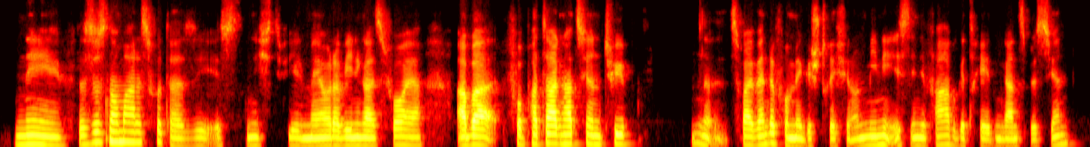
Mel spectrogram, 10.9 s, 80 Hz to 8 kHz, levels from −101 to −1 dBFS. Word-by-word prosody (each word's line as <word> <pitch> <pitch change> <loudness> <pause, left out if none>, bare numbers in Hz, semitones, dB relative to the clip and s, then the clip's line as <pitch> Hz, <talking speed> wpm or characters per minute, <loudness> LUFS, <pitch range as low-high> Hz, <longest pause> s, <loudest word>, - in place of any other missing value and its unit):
Ne, 120 -3 0
das 125 +2 -2
ist 155 0 -1
normales 160 -2 +3
Futter. 110 -9 -3
Sie 110 +2 -8
isst - - -11
nicht 115 -1 -7
viel 110 -2 -5
mehr 110 +1 +2
oder 110 -1 +2
weniger 115 0 +2
als 110 0 -2
vorher. 115 -2 0 0.3
Aber 120 0 +7
vor 125 - -2
paar 135 0 +1
Tagen 140 0 +7
hat 135 0 +3
hier 135 -1 -1
'n 125 -2 -2
Typ, 130 -1 -1 0.6
ne, - - -6
2 120 -1 +1
Wände 135 +3 +1
von 110 - -1
mir 105 -1 +1
gestrichen 105 0 -6
und 110 +2 -2
Mini 120 +1 -1
ist 115 +1 -7
in 110 - -2
die 110 - -2
Farbe 125 -2 -2
getreten, 100 -1 -5
ganz 100 0 -2
bisschen. 120 +7 -7
115 Hz, 205 wpm, -23 LUFS, 110-130 Hz, 0.6 s, Aber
